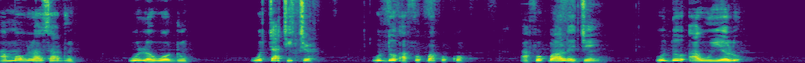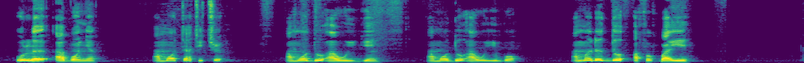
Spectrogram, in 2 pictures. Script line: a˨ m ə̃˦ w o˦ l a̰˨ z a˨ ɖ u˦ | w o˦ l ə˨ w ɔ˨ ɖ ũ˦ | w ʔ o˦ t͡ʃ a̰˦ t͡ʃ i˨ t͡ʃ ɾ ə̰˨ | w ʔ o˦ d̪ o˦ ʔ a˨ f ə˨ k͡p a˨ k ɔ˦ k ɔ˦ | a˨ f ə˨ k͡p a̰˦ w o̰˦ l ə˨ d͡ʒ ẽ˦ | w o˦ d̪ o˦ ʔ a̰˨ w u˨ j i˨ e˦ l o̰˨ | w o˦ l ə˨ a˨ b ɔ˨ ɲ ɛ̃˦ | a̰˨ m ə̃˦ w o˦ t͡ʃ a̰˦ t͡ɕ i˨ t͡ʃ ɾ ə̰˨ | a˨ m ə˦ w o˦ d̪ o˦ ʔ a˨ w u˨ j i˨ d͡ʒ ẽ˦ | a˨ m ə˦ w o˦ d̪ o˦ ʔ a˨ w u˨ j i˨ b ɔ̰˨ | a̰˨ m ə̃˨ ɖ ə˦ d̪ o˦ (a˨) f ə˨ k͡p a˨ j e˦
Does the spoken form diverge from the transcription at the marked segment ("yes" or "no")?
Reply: no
